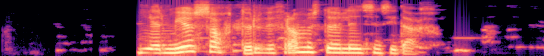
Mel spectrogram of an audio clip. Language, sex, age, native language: Icelandic, female, 20-29, Icelandic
